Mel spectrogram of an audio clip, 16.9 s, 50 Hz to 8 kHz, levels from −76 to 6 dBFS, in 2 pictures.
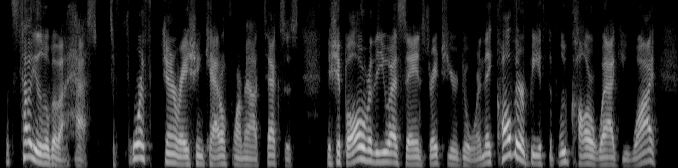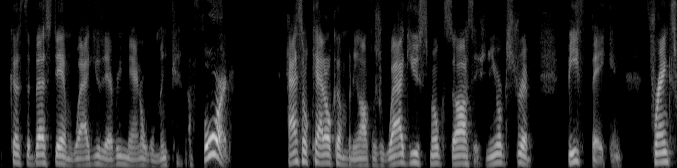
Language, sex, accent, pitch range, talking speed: English, male, American, 130-160 Hz, 225 wpm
